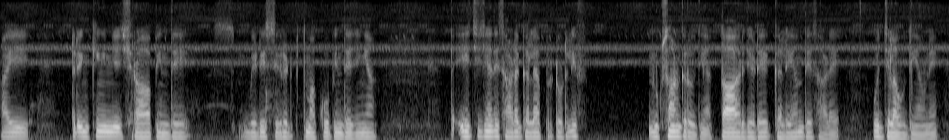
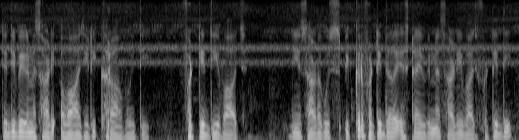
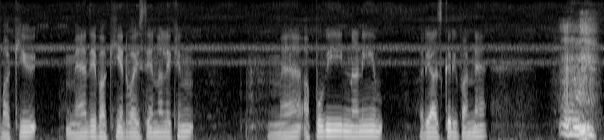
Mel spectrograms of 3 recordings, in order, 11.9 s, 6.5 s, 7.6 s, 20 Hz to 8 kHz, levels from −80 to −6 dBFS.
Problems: low volume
